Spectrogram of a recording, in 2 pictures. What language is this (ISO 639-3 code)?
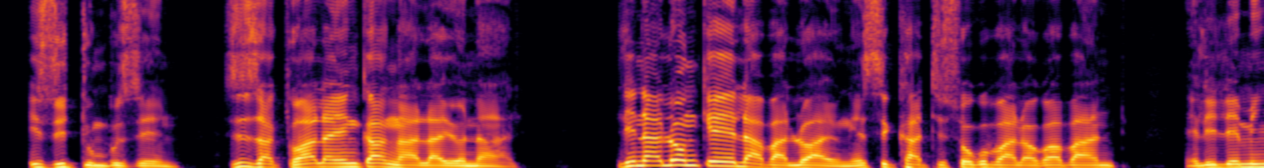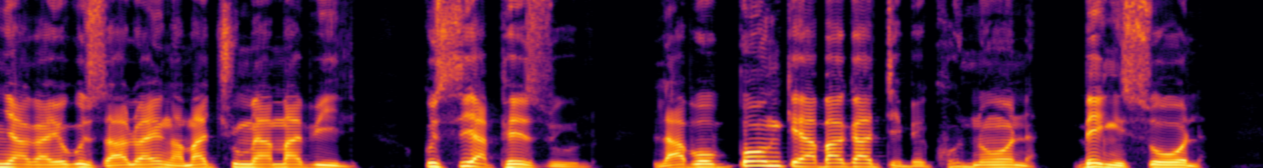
nde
